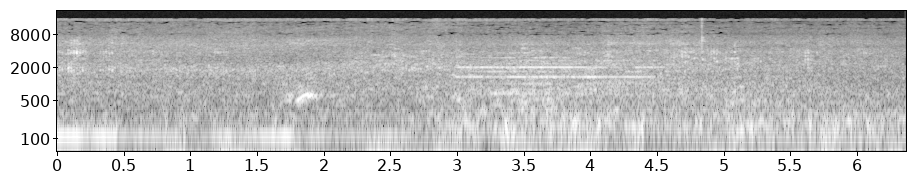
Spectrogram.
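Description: Outboard motors of a center-console fishing boat running at low speed as it passes, a steady low drone. Near the middle a faint high steady tone sounds for about a second and a half.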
